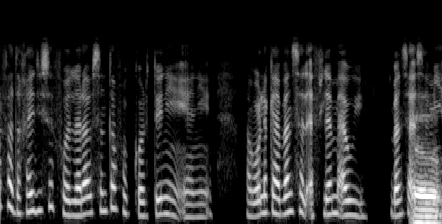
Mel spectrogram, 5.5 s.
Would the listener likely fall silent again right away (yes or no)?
yes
